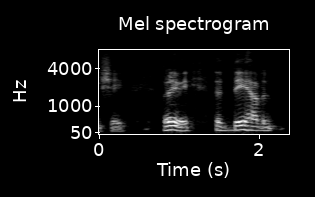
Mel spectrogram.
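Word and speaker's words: Skjei: Is it pronounced Shea? I think it's Shea, right? Or Brady Skay, but I think it's got a K in there, but it's Brady Shea.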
